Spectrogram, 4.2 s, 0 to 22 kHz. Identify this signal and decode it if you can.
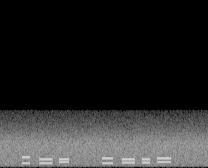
DTMF, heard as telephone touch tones, dialled by hand, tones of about 210 ms, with radio hiss. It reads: 317 2448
